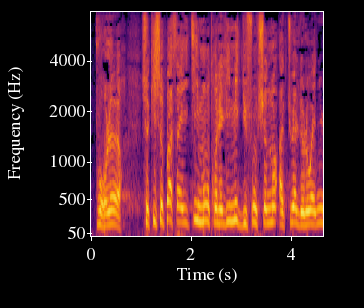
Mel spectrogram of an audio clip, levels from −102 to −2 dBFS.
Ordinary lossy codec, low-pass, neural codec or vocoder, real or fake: none; none; none; real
